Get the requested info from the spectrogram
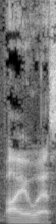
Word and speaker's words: iOS: Är det rätt uttal förresten? Uh, ja, om du frågar Steve Jobs eh, så han uttalade det typ iOS.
